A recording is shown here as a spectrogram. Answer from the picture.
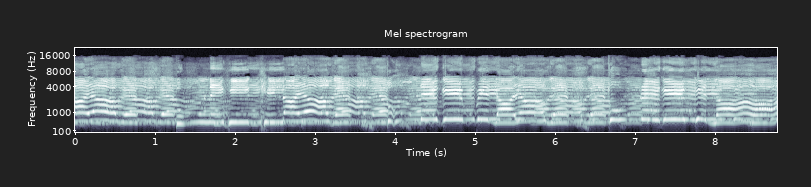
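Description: A boy singing an Urdu naat (devotional poem) solo into a microphone, a single high voice with long held notes and wavering ornamented turns.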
